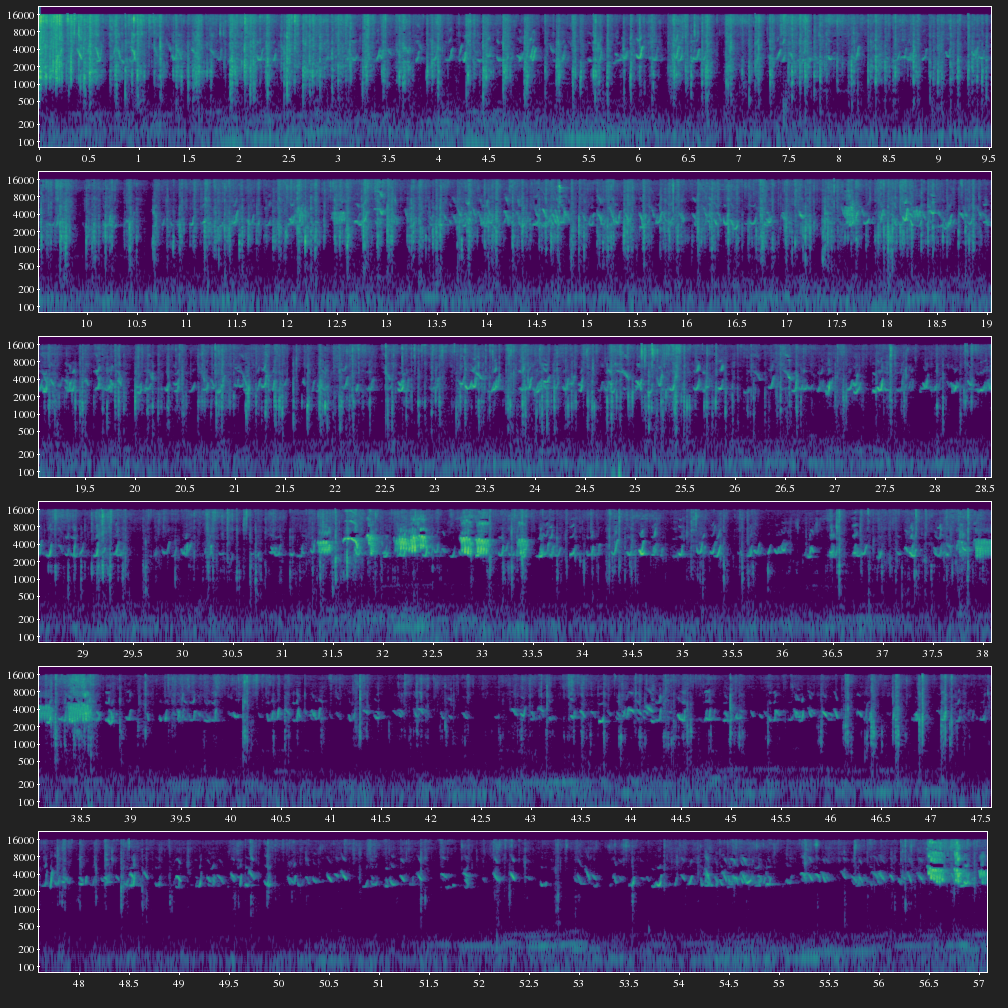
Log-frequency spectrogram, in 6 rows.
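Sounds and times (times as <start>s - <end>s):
chicks peeping: 0.0s - 57.0s.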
